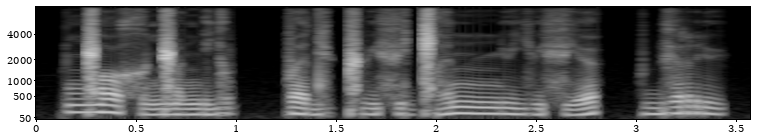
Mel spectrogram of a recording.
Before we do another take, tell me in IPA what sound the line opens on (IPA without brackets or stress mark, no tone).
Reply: ŋ͡ǁ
